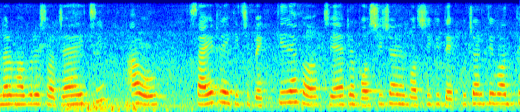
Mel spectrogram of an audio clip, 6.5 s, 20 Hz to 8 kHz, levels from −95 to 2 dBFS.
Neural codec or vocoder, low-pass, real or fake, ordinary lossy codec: none; 7.2 kHz; real; none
